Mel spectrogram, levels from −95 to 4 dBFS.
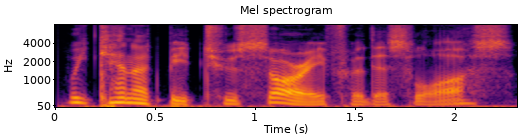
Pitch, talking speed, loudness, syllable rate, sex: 120 Hz, 210 wpm, -19 LUFS, 4.6 syllables/s, male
